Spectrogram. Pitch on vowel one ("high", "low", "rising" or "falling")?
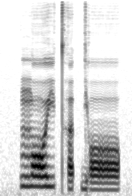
high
